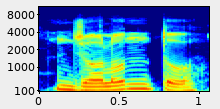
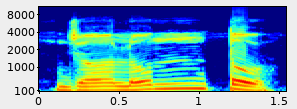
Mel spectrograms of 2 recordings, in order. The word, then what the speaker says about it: জ্বলন্ত: পদের আদিতে অবস্থিত ব্যঞ্জনবর্ণে বফলা যুক্ত হলে বফলার কোনো উচ্চারণ হয় না, যেমন জ্বলন্ত, জ্বলন্ত, স্বাগত, স্বাগত ইত্যাদি।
